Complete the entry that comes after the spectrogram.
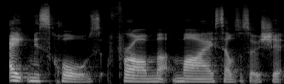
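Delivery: usual speaking voice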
